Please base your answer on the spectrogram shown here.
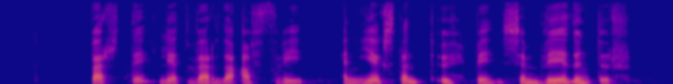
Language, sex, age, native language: Icelandic, female, 30-39, Icelandic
